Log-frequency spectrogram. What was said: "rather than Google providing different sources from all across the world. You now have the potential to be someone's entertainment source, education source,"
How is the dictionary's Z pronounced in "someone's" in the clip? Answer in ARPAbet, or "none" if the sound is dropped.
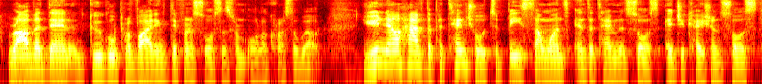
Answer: Z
